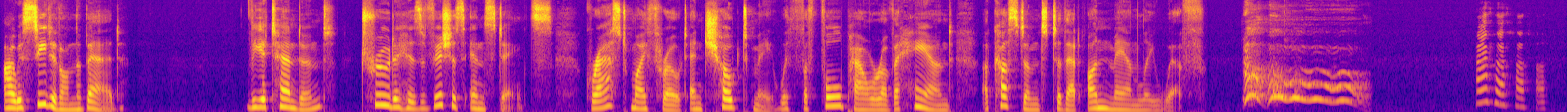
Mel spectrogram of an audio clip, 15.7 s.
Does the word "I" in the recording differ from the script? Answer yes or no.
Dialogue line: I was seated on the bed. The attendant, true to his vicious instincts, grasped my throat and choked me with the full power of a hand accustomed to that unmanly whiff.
no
